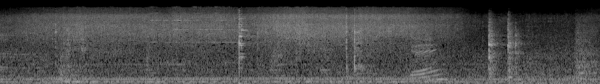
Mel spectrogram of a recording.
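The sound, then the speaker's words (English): Flour-coated frog legs fry in hot oil in a pan with a steady, crackling sizzle, broken by a few sharp clicks and pops and the scrape of stirring toward the end. “So you can see that kind of that white foamy look is going away, and we're getting more clear oil. That's allowing us to know that our frog legs are getting close.”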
